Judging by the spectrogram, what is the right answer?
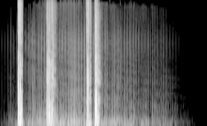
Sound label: melee attack impacts magical effects lightning; psfx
